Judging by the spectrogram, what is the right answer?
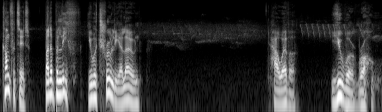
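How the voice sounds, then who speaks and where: A man's voice: on the low side, sing-song, a little mellow, dry recording, voice pushed down. Man playing a brooding, haunted man of the wilderness. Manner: dramatic, literary, deliberate. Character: anguished guilt-ridden man fleeing into the wilderness, brooding. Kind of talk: dramatic reading of a horror visual novel.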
